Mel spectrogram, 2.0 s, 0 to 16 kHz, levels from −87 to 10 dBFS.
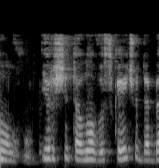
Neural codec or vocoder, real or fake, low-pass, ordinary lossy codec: none; real; 7.2 kHz; MP3, 48 kbps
